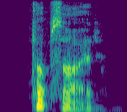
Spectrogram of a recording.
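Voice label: "topside", Australian English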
